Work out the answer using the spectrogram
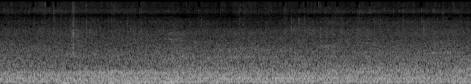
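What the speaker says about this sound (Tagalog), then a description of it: "Ang lakas ng ulan." Heavy midday downpour, the strongest rain of the year, pours as a dense, steady roar of close rain with no pauses and no voices throughout.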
